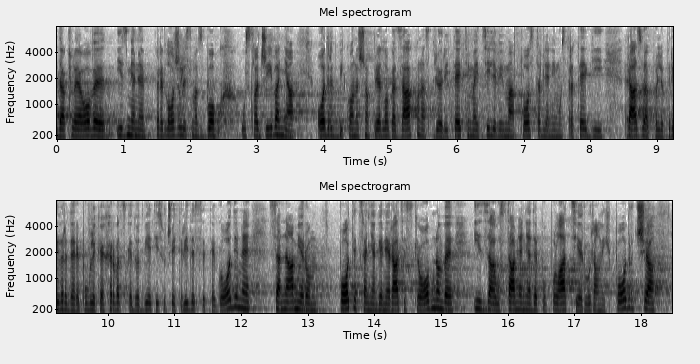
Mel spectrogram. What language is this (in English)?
Croatian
